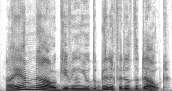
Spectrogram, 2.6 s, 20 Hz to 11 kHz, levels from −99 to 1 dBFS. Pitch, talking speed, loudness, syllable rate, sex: 180 Hz, 230 wpm, -15 LUFS, 5.5 syllables/s, male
